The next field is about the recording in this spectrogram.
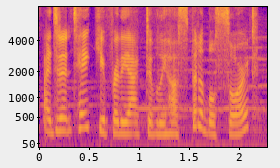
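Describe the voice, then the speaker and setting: An actress playing a confident, composed female leader in a fantasy video game, wry and measured. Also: mid-range voice, expressive, soft background music, lightly acted. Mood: amused, wry. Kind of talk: video game character acting.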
